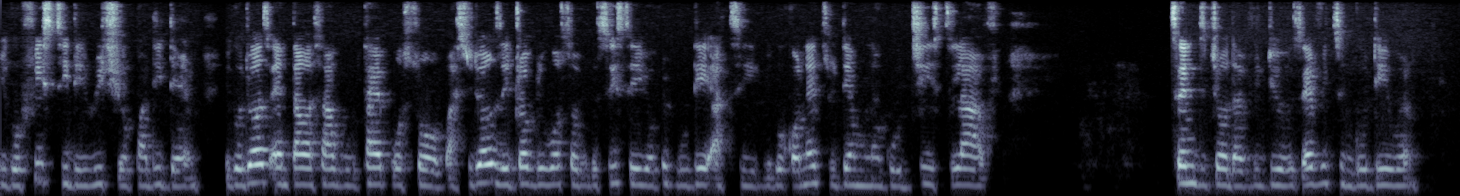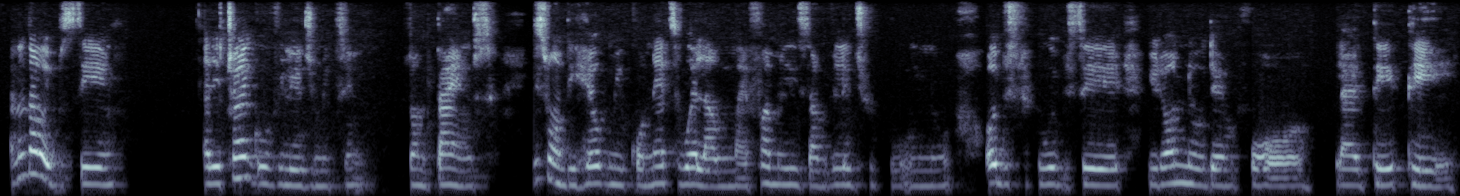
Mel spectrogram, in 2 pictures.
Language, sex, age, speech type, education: Nigerian Pidgin, female, 15-29, spontaneous, tertiary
